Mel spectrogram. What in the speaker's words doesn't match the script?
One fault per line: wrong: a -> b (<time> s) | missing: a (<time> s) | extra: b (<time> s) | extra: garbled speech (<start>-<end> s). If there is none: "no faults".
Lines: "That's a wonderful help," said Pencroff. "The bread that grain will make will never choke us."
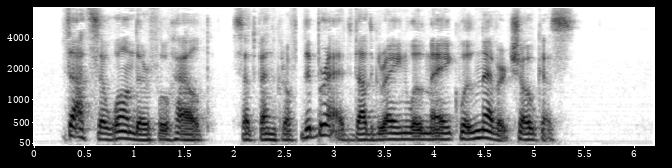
no faults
